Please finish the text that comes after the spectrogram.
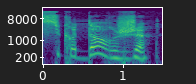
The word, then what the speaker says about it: sucre d'orge: So when you say it, it's sucre d'orge, je. Here it's e at the end, not I, e.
